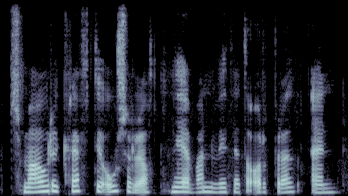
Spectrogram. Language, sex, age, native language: Icelandic, female, 40-49, Icelandic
